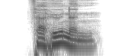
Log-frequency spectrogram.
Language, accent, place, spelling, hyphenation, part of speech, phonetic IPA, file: German, Germany, Berlin, verhöhnen, ver‧höh‧nen, verb, [fɛɐ̯ˈhøːnən], De-verhöhnen.ogg
- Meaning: to scoff, to scoff at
